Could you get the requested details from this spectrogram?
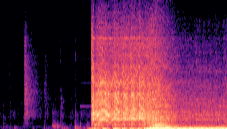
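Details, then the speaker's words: Vauxhall VXR project car after engine install, pipe refitted: a few seconds of cranking, then it catches cleanly and settles into a steady, even idle with no misses; running nicely now, healthy. "So she's all running nicely now."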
